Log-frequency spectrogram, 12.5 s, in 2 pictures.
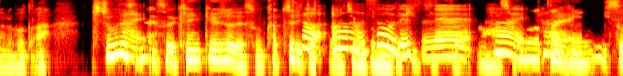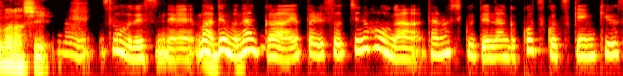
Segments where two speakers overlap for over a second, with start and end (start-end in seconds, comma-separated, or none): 3.0-5.8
